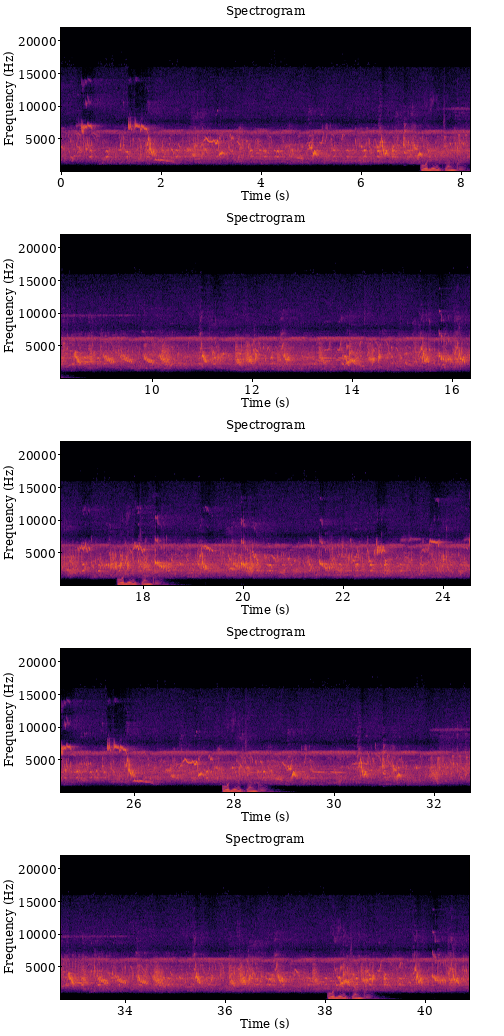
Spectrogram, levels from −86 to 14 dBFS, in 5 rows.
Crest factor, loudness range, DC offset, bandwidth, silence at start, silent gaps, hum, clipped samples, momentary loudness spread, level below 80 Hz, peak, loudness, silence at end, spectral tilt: 18 dB; 3 LU; under 0.1%; 17 kHz; 0 s; none; none; under 0.1%; 8 LU; -66 dBFS; -8 dBFS; -23 LUFS; 0 s; 1 dB/octave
